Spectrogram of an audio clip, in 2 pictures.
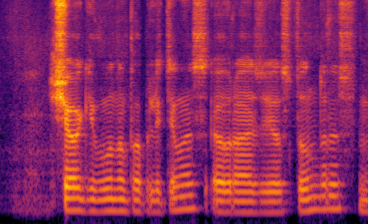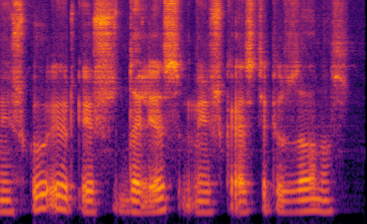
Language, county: Lithuanian, Telšiai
